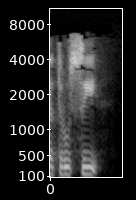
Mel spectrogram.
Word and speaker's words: трусы: какие тренера трусы, с ударением на «у».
